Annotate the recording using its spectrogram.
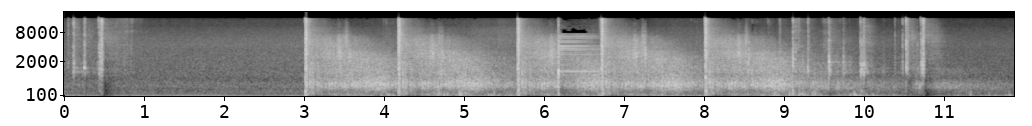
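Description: A rifle fires repeated sharp shots outdoors, each echoing off the surrounding trees.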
